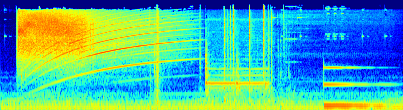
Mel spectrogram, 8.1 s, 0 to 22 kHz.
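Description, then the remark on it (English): A loud whine climbs steadily in pitch as a robot drone is reactivated after hardware adjustments, then gives way to clicks and mechanical chirps before settling into a steady electronic hum. “It's time to reactivate Drone 33. Reactivating in 3, 2, 1.”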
